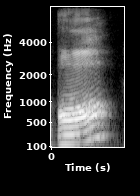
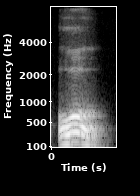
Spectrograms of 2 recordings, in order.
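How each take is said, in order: First: The vowel is pronounced open. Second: The vowel is pronounced closed.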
